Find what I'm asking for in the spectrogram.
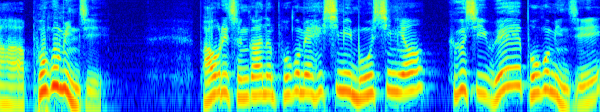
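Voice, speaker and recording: The voice is loud, with very wide pitch swings at a moderate pace. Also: man. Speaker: pastor. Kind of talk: sermon.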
